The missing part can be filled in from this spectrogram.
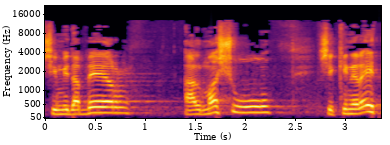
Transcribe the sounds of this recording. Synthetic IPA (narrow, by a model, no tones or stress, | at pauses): ʃemed̪abeʁ | almaʃu | ʃekeniɾe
